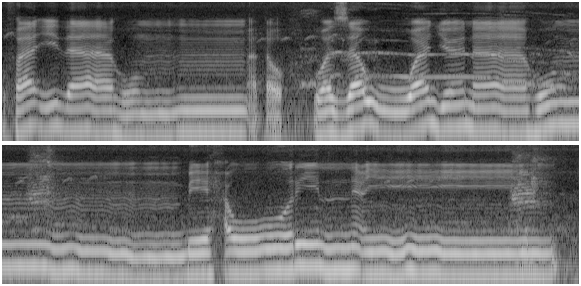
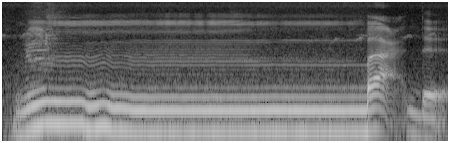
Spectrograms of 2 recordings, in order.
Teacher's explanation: Mim mati saat bertemu ba, baik mim asli maupun mim hasil perubahan dari nun mati atau tanwin, itu panjangan dulu.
